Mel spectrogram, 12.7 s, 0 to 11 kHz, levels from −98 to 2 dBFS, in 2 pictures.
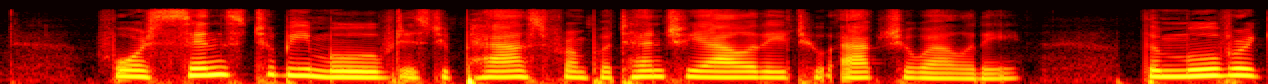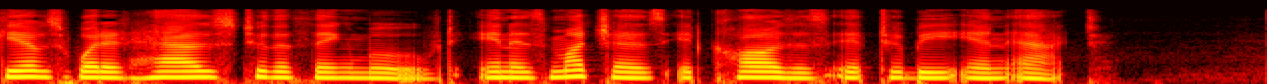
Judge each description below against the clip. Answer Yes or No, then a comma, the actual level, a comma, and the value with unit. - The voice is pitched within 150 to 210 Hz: Yes, medium, 185 Hz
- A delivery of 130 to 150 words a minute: Yes, average, 145 wpm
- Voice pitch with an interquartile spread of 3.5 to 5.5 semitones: No, narrow, 2.4 semitones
